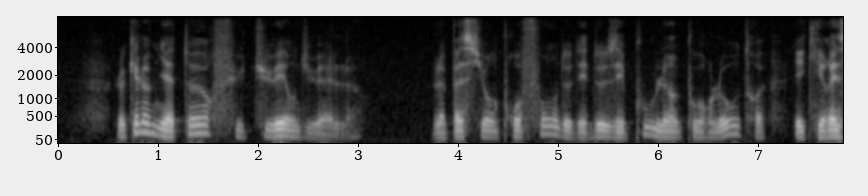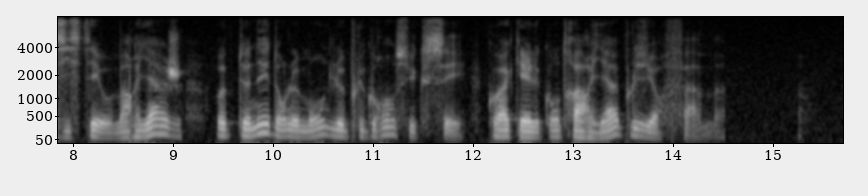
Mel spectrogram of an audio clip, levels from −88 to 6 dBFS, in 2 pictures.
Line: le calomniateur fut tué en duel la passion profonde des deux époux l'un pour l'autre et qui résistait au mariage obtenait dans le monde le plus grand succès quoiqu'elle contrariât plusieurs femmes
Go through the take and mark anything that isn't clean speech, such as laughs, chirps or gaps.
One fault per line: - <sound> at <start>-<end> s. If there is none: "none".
none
